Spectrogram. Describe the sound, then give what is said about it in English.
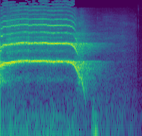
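A single loud, high-pitched scream held steadily for most of a second, then dropping in pitch and trailing off abruptly, heard alone without any talking. “Actually, that was a good scream, though.”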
